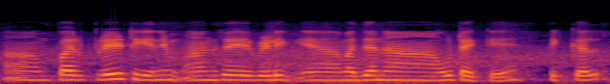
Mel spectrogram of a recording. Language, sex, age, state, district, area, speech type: Kannada, female, 30-45, Karnataka, Udupi, rural, spontaneous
